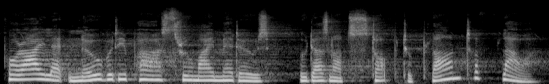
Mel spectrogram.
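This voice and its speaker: Storybook casting: gracious meadow spirit woman read by a female narrator, unhurried, gently firm, melodic. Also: mid-range voice, animated, long reverb tail.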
